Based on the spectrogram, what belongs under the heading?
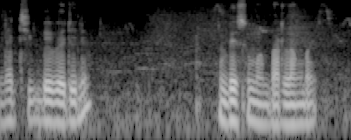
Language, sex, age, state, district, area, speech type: Bodo, male, 18-30, Assam, Baksa, rural, spontaneous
